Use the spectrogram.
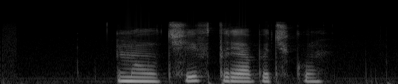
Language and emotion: Russian, neutral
